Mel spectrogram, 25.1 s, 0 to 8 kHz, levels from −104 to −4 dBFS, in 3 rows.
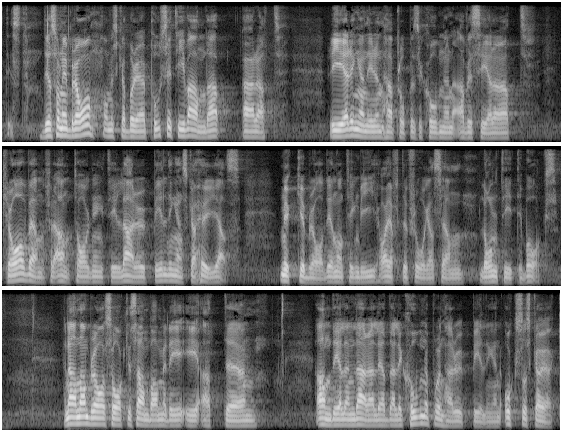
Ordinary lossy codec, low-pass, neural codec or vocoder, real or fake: none; 7.2 kHz; none; real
